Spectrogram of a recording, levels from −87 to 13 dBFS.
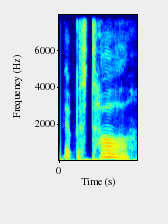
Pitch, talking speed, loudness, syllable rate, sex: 190 Hz, 230 wpm, -17 LUFS, 4.4 syllables/s, female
